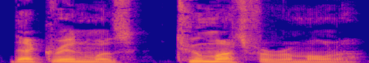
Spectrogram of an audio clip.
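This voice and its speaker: A man's voice: deep voice, measured pace. A man narrating a children's storybook expressively, with dramatic emphasis on words. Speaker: children's book read-along narrator.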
